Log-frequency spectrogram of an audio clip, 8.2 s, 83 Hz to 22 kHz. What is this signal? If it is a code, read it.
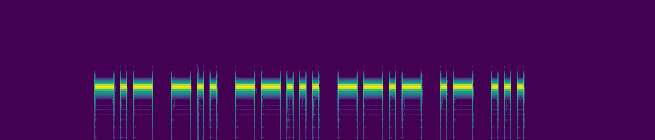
Morse code, heard as a keyed tone, about 15 wpm, 700 Hz. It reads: KD7QAS
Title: USA Call Signs - 6 Characters - 4x Character Spacing - 15wpm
